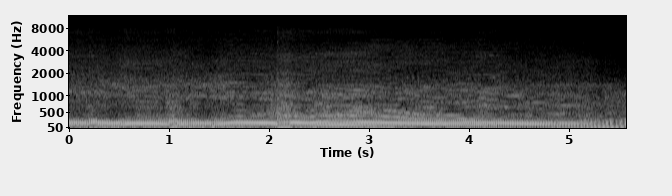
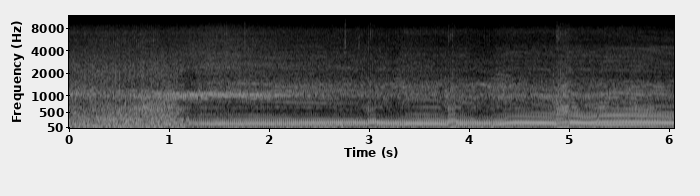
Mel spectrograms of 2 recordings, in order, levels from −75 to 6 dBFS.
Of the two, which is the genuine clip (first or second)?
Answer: second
